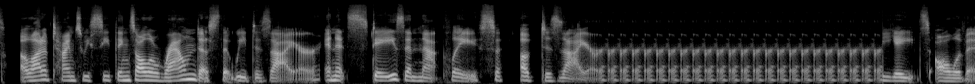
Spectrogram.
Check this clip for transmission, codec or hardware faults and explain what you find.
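One transmission fault is present.

From 6.08 s to 8.83 s, just after "that place of desire", there is a broken-record loop: a 0.12 s fragment repeats back to back 23 times, giving a rapid mechanical stutter. The likely cause is a stalled player or stream re-sending its last held fragment, so the speech meant for that span is lost.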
